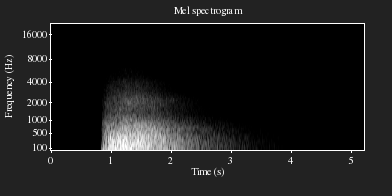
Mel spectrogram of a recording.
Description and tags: evil breath 3
Sound of a large creature breathing, atmospheric.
